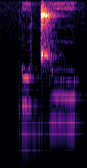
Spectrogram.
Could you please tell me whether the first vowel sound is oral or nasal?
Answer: oral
